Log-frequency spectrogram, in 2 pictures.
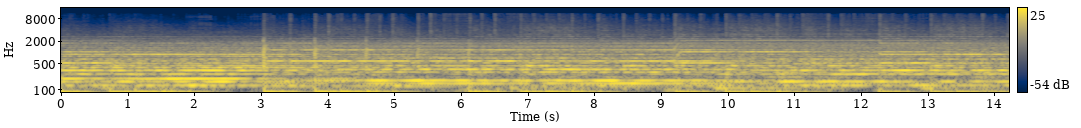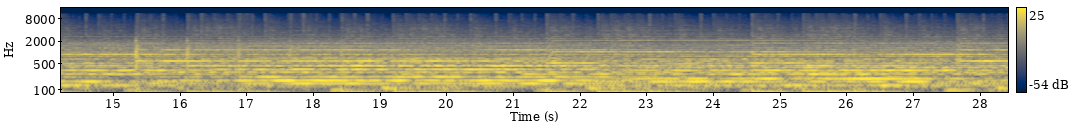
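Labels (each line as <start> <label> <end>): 0.0 Relaxing ambient space music plays loudly on a loop. 28.4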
